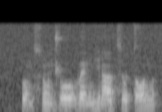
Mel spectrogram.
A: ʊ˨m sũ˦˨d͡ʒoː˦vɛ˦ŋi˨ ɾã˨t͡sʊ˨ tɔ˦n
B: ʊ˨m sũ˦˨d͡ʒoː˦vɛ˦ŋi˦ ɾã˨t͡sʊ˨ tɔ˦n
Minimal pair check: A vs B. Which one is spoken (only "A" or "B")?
B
